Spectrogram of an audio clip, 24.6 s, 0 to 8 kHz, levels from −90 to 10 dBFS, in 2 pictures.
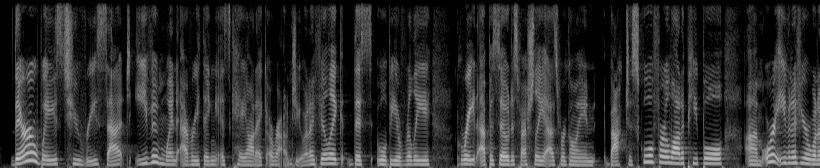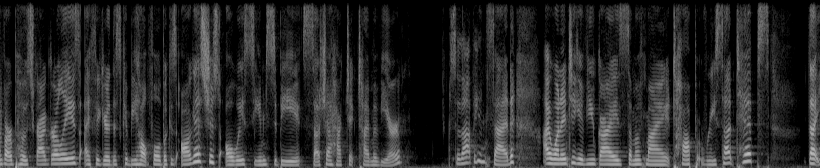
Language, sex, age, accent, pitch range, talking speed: English, female, 20-39, American, 185-225 Hz, 195 wpm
